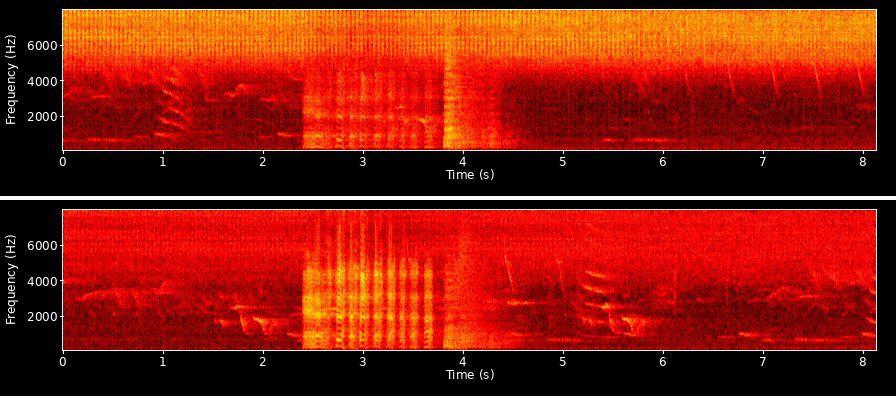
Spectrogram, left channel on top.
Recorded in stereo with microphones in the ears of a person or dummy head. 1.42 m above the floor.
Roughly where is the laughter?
Right.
